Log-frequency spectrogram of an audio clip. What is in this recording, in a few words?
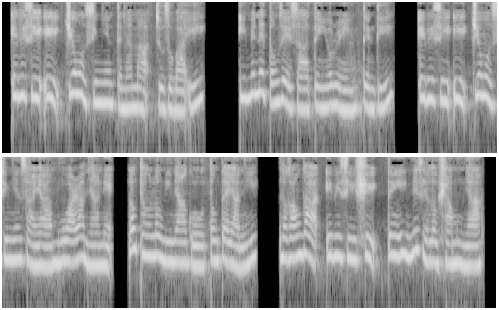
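Burmese Female E-Learning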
